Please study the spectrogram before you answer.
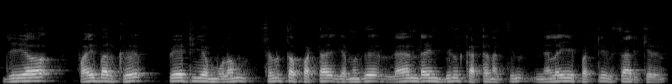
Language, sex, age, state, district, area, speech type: Tamil, male, 45-60, Tamil Nadu, Dharmapuri, rural, read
